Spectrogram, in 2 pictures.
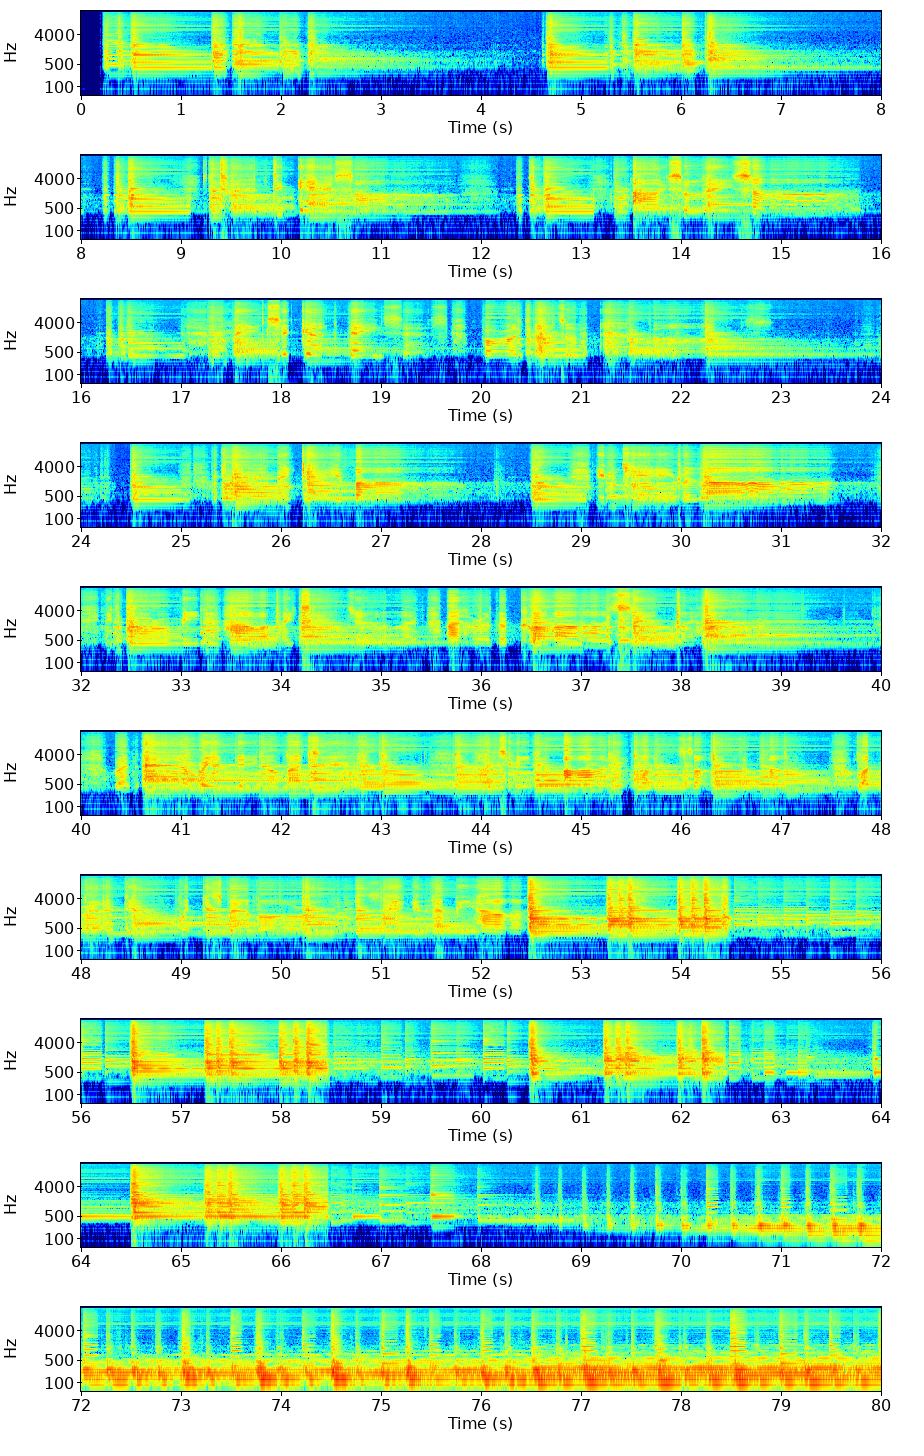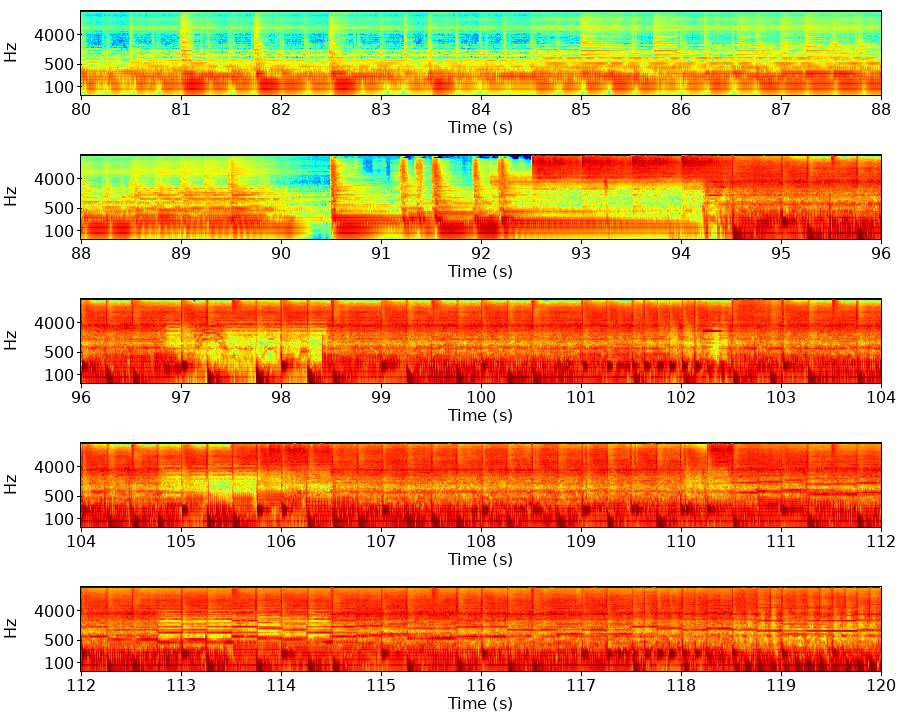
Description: It's an emo album about being a sad bunny.
Guitar, bass, bg vocals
